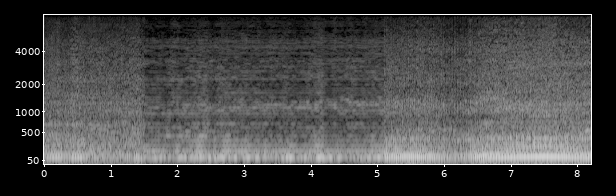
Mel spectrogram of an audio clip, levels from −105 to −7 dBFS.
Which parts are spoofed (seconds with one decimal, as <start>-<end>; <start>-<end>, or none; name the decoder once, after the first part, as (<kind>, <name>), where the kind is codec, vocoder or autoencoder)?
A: 1.5-5.1 (vocoder, HiFi-GAN)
